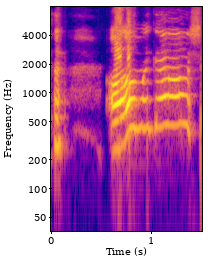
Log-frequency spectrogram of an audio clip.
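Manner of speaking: high squeal of surprise at the card; excited exclamation. Real, not acted. Tarot reader thrilled by a card she just pulled, squealing high.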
